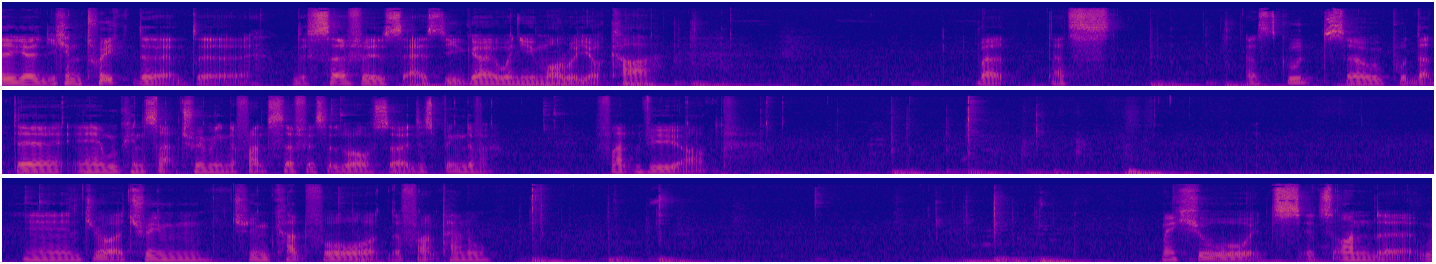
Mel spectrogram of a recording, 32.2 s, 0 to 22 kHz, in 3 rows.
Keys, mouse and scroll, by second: 1.4-2.4 scroll up 1, 2.4 click, 3.0-3.5 scroll up 1, 3.5 middle click, 4.3-4.6 scroll up 1, 4.8-7.4 shift+middle drag, 7.6-8.6 scroll down 1, 8.7 shift+middle click, 9.3-11.0 scroll up 1, 11.0 middle click, 11.8-13.2 scroll down 1, 13.2 click, 13.6-14.8 scroll down 1, 14.8 click, 16.0-17.4 scroll down 1, 17.5 shift+middle click, 18.1 scroll down 1, 21.6-27.7 drag, 28.6-28.9 scroll up 1, 30.2 click, 30.8-31.3 scroll up 1, 31.3 middle click, 32.1-32.2 scroll up 1.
